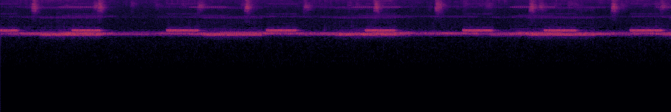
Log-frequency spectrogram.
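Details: Night chorus of crickets in Bulgarian summer grass, surround-miked: continuous shrill trilling in pulsed bursts of about a second, several insects overlapping, sharp higher ticks scattered through.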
